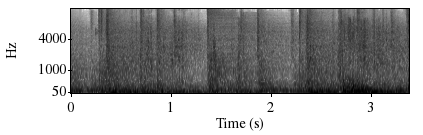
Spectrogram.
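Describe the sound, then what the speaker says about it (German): Cannons fire in the pixel-art pirate game Pixel Piracy, a dense run of loud, overlapping booms and thuds rolling together for a few seconds with no talk. "Also erst nachdem er drei Kanonen abfeuert, dürfen wir rüber."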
